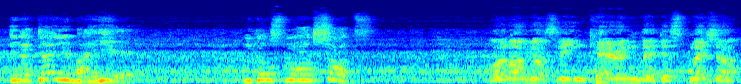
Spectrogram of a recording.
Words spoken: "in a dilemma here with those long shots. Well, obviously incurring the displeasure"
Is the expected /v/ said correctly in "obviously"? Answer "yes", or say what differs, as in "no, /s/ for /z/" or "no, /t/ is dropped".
no, /v/ is dropped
